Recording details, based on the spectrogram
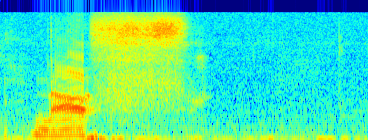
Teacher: Though the na is written like that, it should be sounded like naf. The visarga here after na is sounded like an F.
